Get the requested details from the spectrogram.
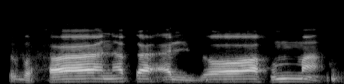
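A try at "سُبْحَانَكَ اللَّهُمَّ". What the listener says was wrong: نہیں سبحانک نہیں, ایک منٹ, نہیں, آپ نے پڑھا سبحانک اللہم. اللہ نہیں, یا تو یہ اللہم, یا سبحانک کا بھی پڑھا آپ نے, اللہم اللہ.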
